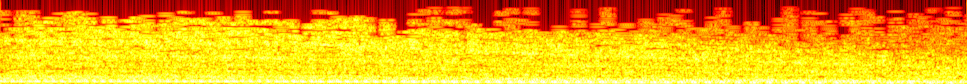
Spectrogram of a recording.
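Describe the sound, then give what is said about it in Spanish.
A luxurious black car drives through the wide gardens of a mansion, its engine giving a steady, loud, low hum with a rough texture. The sound holds constant throughout, with no voices. “el lujoso auto negro de la princesa Jasmine cruzaba los amplios y maravillosos jardines de su mansión”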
